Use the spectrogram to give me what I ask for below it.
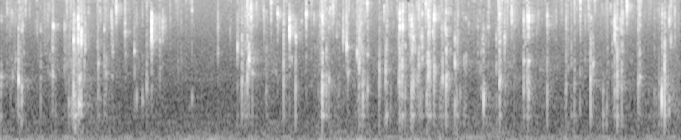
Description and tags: The sound of mixing pasta with a wooden spoon. A short extract just in case.
field-recording, acoustique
